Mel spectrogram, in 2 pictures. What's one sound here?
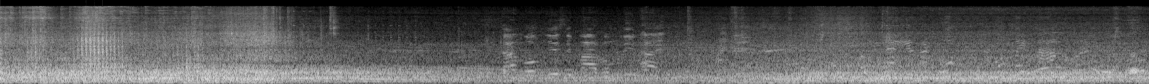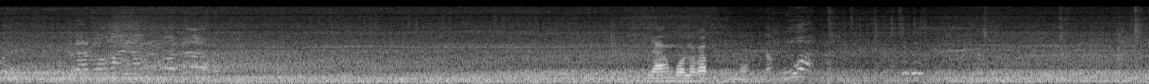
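A heavy paving machine's diesel engine rumbles steadily close by.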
